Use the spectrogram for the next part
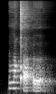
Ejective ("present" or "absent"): present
